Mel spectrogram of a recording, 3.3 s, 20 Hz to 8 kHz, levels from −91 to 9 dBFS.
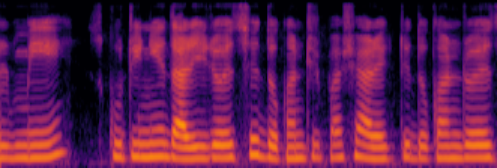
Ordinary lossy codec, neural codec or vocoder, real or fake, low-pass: none; vocoder, 44.1 kHz, 80 mel bands, Vocos; fake; 7.2 kHz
